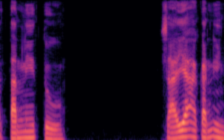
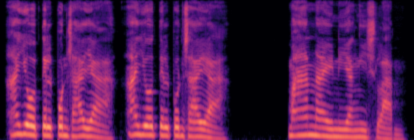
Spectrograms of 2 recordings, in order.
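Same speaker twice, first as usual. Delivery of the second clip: higher-pitched, goading call-out; mock challenge; 5 semitones higher, 3 dB louder than usual. Live-streamer picks a fight with Muslims, mock goading. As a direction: dare them to phone in.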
